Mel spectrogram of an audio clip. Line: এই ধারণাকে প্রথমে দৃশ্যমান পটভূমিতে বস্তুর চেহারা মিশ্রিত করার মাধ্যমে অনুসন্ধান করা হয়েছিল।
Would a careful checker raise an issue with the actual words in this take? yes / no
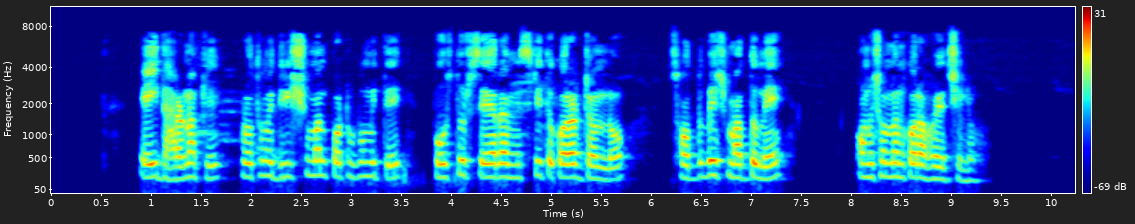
yes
